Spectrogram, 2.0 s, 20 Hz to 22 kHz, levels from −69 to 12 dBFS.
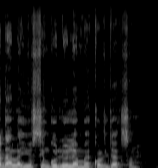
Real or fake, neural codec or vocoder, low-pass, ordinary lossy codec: fake; vocoder, 44.1 kHz, 128 mel bands every 512 samples, BigVGAN v2; none; none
